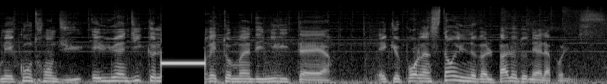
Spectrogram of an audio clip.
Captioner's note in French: bip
